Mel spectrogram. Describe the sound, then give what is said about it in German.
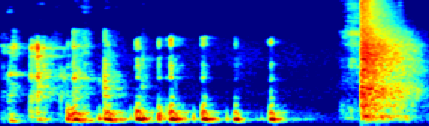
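A person laughs in a string of short bursts, then after a brief pause a mobile phone drops and hits the floor with a single sharp, loud clatter that rings out briefly. “oh, was war das denn? Das war mein Handy.”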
